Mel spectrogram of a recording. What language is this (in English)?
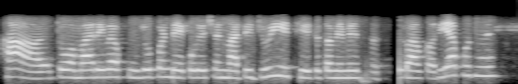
Gujarati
